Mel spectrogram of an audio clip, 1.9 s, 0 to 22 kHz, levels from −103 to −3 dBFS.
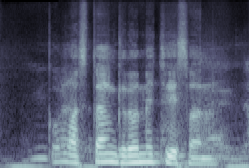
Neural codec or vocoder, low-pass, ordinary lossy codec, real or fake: codec, 44.1 kHz, 2.6 kbps, DAC; none; none; fake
